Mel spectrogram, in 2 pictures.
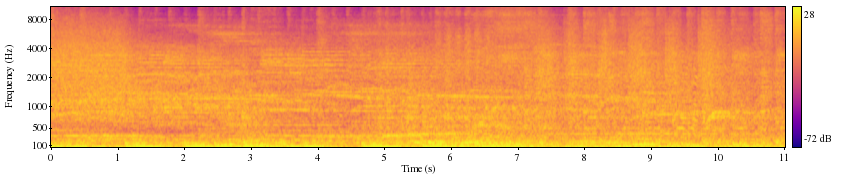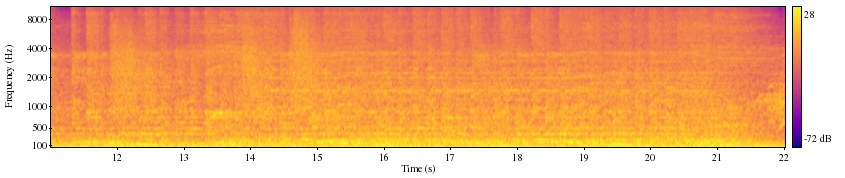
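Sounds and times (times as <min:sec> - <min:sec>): heavy bass beat: 0:00.0 - 0:21.9
loud concert music: 0:00.0 - 0:22.0.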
